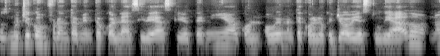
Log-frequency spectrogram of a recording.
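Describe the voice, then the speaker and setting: A woman's medium-pitched, dark, mellow voice at a fairly quick pace, monotone and flat, in a dry, close sound with no echo. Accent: Yucatecan. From Mérida, Yucatán, Mexico. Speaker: physician and nutritionist. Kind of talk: podcast interview.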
